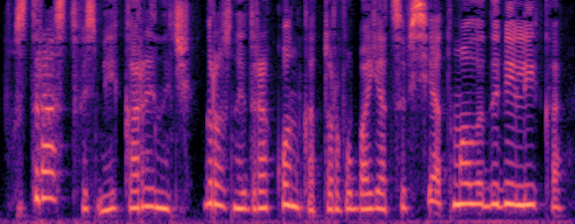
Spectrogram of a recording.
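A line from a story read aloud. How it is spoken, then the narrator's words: Soft smiling voice. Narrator (Russian): Мягко улыбнулась Настя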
